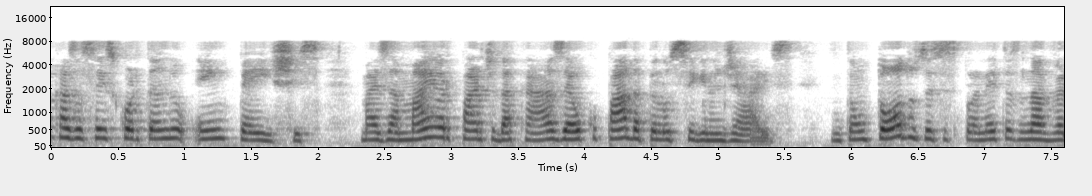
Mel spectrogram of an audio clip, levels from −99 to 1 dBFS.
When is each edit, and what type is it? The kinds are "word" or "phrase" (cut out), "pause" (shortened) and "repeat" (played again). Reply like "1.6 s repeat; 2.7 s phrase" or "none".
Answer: none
